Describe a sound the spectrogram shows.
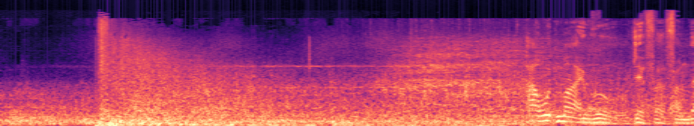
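A green blast roars and rumbles.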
